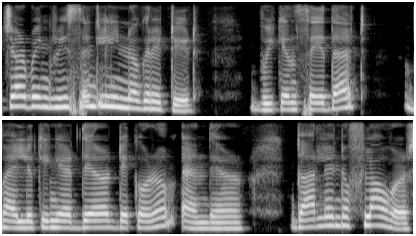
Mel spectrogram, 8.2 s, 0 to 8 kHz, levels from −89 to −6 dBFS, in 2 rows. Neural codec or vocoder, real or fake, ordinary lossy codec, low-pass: none; real; none; 7.2 kHz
